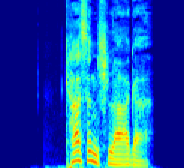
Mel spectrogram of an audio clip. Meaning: blockbuster
- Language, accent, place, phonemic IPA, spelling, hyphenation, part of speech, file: German, Germany, Berlin, /ˈkasn̩ˌʃlaːɡɐ/, Kassenschlager, Kas‧sen‧schla‧ger, noun, De-Kassenschlager.ogg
